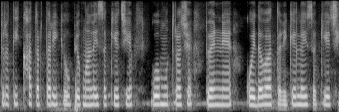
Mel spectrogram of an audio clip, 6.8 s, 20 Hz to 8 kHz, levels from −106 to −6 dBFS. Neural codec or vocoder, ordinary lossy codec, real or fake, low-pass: codec, 16 kHz, 6 kbps, DAC; none; fake; none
